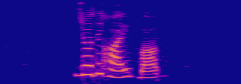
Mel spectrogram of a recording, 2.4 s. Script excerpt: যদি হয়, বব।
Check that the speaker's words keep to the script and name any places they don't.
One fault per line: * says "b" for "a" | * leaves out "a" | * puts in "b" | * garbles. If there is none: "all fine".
all fine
